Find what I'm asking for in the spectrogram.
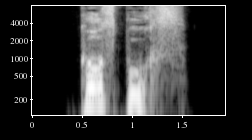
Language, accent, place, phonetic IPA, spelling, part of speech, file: German, Germany, Berlin, [ˈkʊʁsˌbuːxs], Kursbuchs, noun, De-Kursbuchs.ogg
- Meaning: genitive singular of Kursbuch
